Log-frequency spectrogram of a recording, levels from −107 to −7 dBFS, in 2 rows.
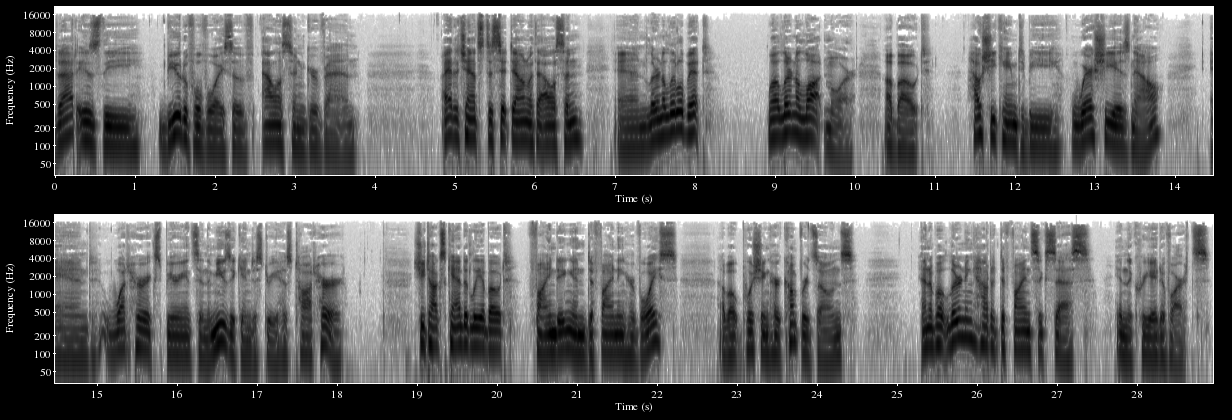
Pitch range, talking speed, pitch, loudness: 95-135 Hz, 150 wpm, 110 Hz, -16 LUFS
